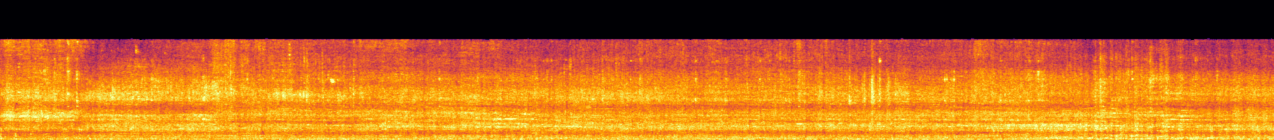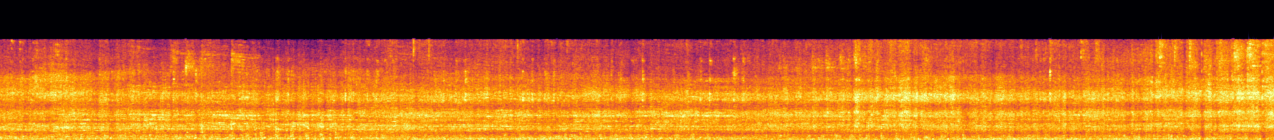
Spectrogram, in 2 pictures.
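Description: Freight train's tank cars and covered hoppers rolling past, their steel wheels making a steady rumble on the rails.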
